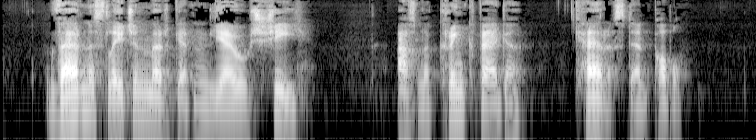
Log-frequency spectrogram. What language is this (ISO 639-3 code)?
glv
